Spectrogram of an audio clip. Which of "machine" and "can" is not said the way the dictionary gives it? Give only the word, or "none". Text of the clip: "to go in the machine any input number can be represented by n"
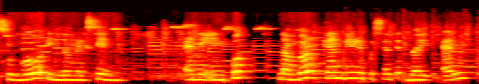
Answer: machine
